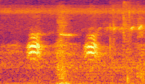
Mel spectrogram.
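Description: A bird calling faintly, two short calls under a second apart.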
